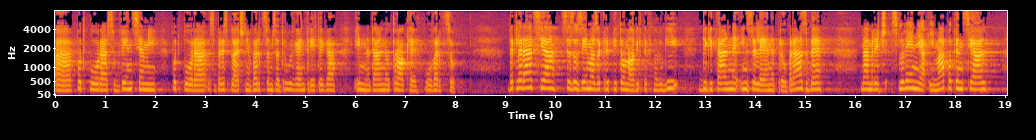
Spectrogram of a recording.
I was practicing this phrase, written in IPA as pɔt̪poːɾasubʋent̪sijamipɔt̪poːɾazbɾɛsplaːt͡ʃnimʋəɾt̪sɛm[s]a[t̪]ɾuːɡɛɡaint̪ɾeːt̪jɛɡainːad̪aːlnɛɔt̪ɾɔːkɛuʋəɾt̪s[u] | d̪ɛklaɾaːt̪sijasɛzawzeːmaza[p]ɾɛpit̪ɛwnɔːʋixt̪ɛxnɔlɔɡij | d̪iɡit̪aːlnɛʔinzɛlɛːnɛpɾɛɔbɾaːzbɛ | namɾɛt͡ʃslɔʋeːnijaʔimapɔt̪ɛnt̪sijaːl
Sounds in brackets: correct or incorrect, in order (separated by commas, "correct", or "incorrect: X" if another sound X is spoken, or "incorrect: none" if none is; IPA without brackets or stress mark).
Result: incorrect: z, incorrect: d̪, correct, incorrect: k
